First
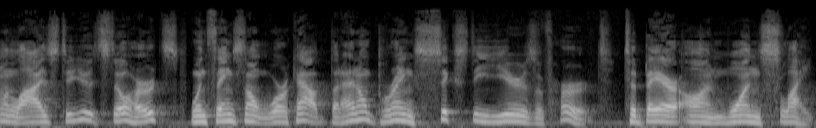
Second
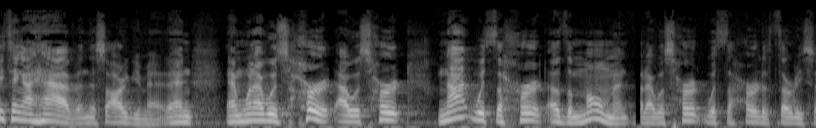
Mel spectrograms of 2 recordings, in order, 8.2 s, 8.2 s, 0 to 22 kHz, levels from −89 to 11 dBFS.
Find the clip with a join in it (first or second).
first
